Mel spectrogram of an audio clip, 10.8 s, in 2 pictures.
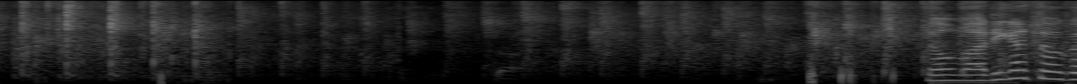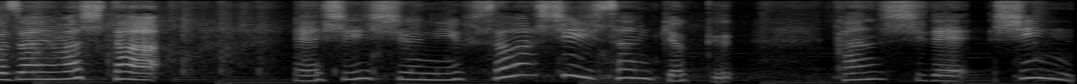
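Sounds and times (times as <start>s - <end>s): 
audience applause: 0.0s - 6.8s
speech: 4.7s - 6.3s, 6.9s - 10.7s.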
